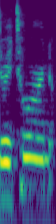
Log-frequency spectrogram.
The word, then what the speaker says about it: return: Pronunciation wise, there it's a bit longer, but yeah, the first syllable here is re, so it has a short E sound. And then you say turn. This part has the first stress, so turn.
